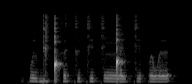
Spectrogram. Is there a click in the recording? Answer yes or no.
yes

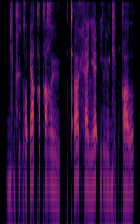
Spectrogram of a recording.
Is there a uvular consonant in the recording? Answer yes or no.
yes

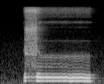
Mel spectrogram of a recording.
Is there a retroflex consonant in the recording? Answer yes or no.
no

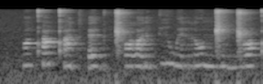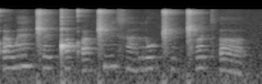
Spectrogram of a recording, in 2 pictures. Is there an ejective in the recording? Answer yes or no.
yes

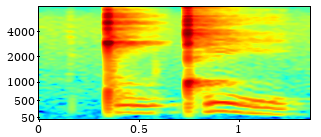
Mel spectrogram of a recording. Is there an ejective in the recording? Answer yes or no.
yes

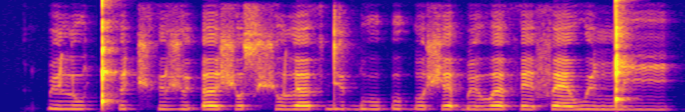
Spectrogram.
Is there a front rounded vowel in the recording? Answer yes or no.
yes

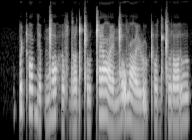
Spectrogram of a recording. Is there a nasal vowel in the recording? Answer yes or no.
no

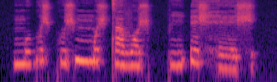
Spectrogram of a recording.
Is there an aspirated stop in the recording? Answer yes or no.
no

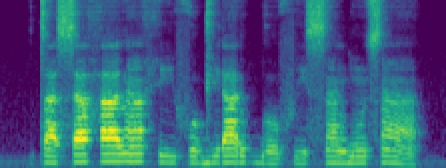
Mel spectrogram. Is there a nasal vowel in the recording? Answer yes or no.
yes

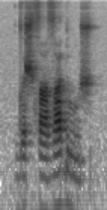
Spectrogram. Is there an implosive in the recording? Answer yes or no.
yes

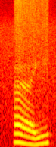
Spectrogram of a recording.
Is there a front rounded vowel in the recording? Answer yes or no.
yes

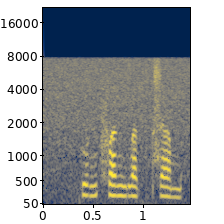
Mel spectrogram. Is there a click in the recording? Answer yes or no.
no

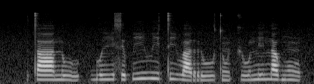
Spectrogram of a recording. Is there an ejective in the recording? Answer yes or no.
no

